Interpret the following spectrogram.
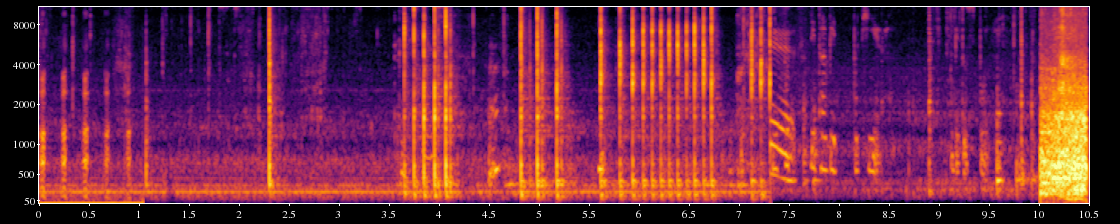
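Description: Wire whisk beating cake batter in a metal bowl, the wires ticking against the side of the bowl in quick runs of about eight strokes a second. A steady low hum runs underneath and stops about seven seconds in.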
